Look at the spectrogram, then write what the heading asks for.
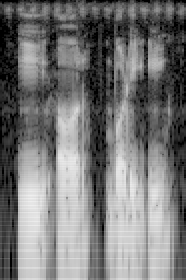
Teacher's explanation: तालव्य जो होता है यानी तालु की सहायता से ई और बड़ी ई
